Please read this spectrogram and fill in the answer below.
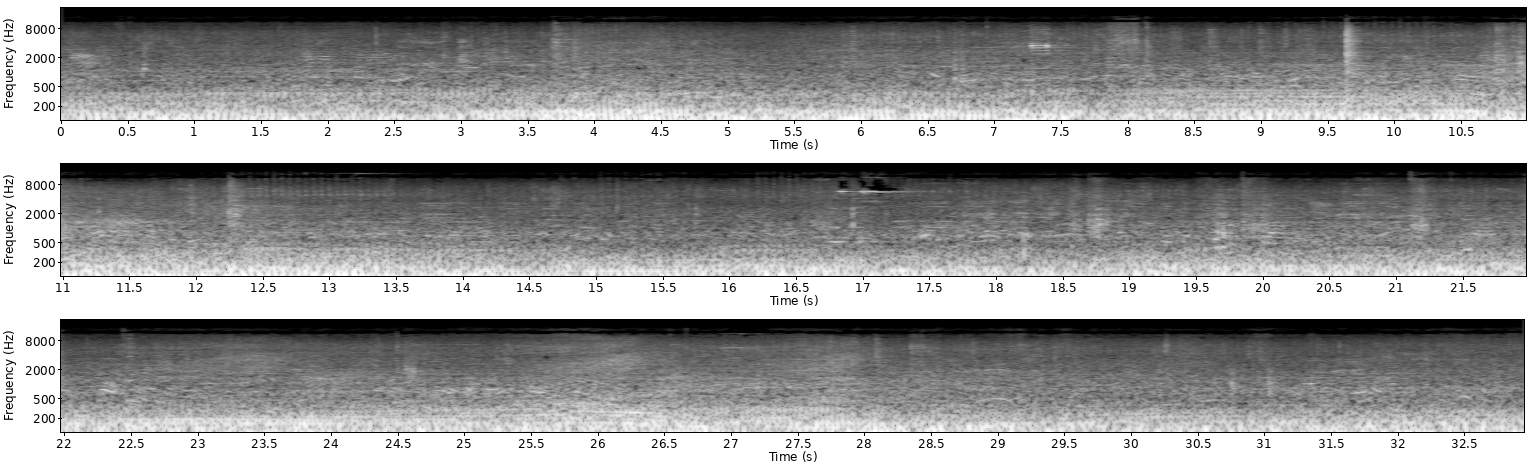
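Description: Busy street ambience: motorbikes and scooters running past under a steady low rumble, with people talking around the stall.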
